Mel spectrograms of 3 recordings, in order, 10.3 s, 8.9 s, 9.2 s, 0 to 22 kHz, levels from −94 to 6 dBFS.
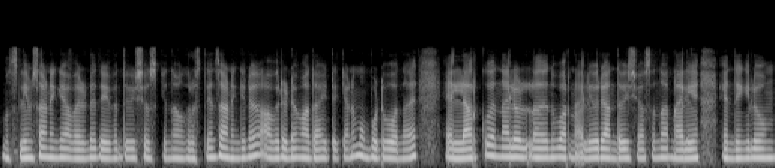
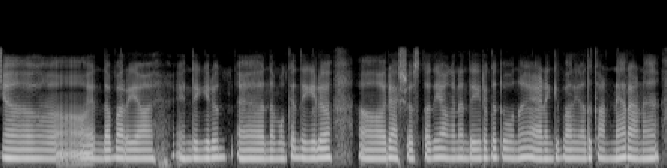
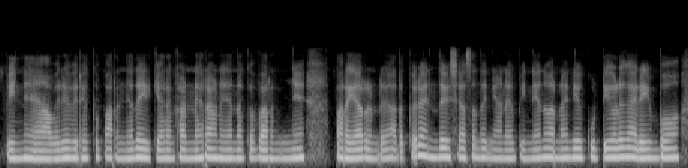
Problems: none marked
